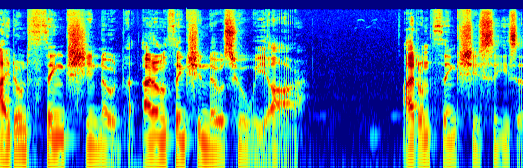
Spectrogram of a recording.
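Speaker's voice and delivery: metallic, electronic voice like from a suit speaker. Voicing the guy in the combat suit, speaking from the suit: Arsenic's metallic electronic voice. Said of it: "a metallic voice".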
